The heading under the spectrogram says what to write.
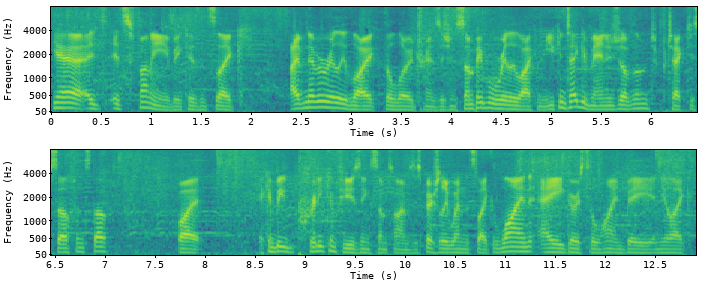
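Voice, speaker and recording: A man's voice: fairly low pitch, quick pace, faint music behind. Man with a mild Australian accent. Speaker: streamer. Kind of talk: casual gaming chat.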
